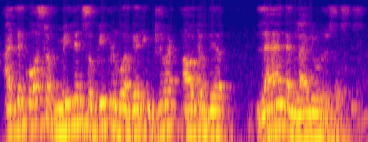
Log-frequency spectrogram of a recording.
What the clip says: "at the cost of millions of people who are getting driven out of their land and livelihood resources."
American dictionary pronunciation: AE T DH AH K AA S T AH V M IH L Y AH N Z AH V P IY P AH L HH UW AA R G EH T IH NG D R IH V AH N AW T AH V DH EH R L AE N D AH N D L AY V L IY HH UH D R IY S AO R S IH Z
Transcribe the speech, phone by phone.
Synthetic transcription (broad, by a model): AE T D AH K AA S T AH V M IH L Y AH N S AH V P IY P AH L HH UW AA R G EH T IH NG D R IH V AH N AW T AH V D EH R L AE N D AH N D L AY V L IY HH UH D R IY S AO R S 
